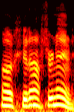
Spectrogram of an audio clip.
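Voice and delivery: out of breath. Greeting at the start, just after walking two miles up a steep hill: out of breath. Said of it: "If I sound out of breath".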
